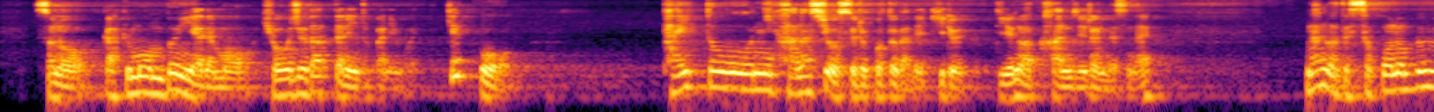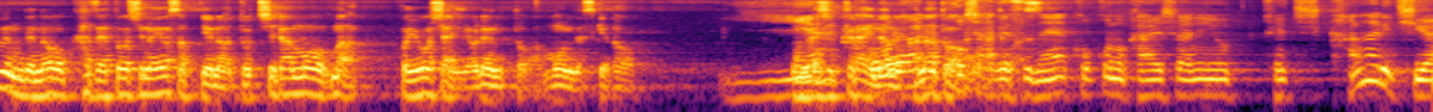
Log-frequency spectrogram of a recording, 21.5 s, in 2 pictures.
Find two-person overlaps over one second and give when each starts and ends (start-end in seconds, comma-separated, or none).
16.7-18.6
